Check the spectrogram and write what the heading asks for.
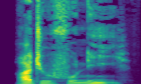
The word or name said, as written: radiofoni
